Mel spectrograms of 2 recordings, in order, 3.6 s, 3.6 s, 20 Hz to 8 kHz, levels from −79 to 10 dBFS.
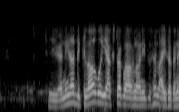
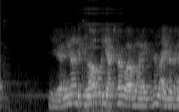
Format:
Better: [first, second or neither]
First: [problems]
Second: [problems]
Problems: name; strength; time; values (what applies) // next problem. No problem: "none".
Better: first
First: none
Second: noise reduction (neural separator model SepFormer DNS4)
